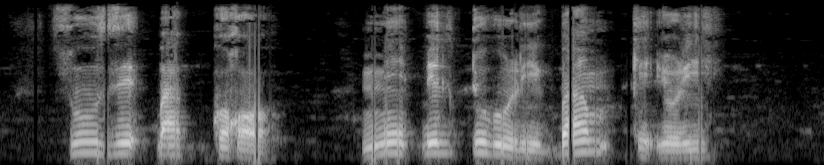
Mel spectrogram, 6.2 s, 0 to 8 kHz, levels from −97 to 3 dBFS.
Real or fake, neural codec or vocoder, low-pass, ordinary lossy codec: real; none; 7.2 kHz; AAC, 48 kbps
